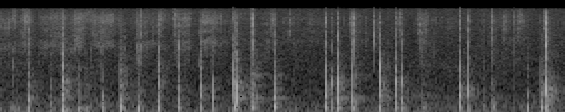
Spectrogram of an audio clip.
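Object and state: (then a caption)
Plastic game case, tapped and scratched. A blue plastic video game disc case with a printed cover insert, flat and hollow, is held in latex-gloved hands and tapped and scratched with gloved fingertips. About nineteen quick, dry clicks and taps ring out with almost no decay, mixed with light scratching and a soft crinkle over a faint hiss.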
